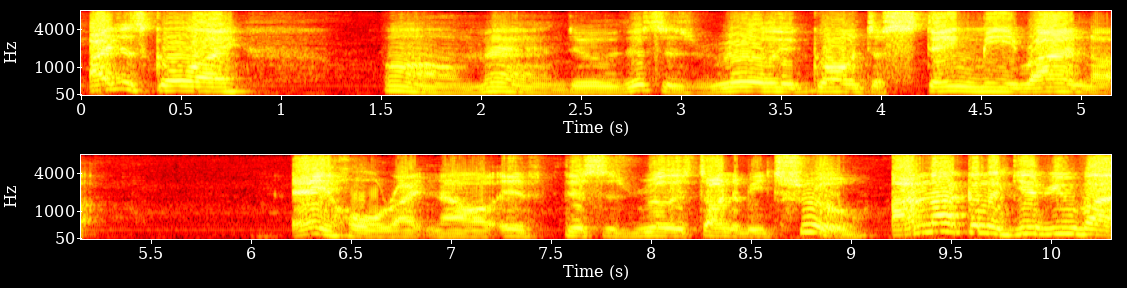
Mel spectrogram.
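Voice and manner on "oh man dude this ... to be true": dismayed groaning. Retold or imitated. Viewer dreading where the episode goes, low dismay. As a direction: sink low in mock dismay.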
